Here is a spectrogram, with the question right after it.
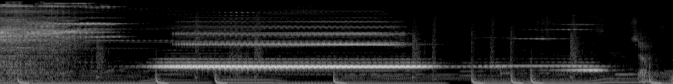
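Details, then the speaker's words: Simulated demonstration with a smartphone sound amplifier and speaker, microphone near speaker at rising gain, illustrating hearing aid whistling; high-pitched acoustic feedback whistle. "Свист в слуховых аппаратах проявляется совершенно одинаково. Поскольку микрофоны устройства расположены очень близко к местам, откуда звуки выходят из уха, оно легко их улавливает и усиливает."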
